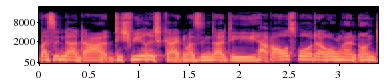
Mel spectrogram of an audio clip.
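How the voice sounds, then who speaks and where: A woman's unremarkable speaking voice at a fairly quick pace with fairly even intonation, dry and close with no echo, in a very clean recording with a silent background. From Kenya. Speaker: development worker. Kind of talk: interview. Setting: studio.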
